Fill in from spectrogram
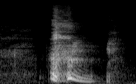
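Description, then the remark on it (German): A single loud sneeze, with a sharp noisy burst and a voiced falling tail, then a short breathy follow-up, with no talking around it. “Gesundheit.”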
